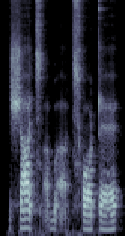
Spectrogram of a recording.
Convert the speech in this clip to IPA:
ʃ a˧˥˧ t͡ɕ a̰˨˩˦ b a̰˧˥˧ t͡ɕʰ ɔ˨˩˦ ʈ ɛ˨˩˦

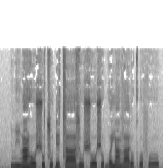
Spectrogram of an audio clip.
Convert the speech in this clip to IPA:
β i˨ β ã˦ ɣ o˨ ʃ u˦ t͡s u˨ ɗ ɪ˦˨ t͡s aː˨ z u˦˨ ʃ oː˦ ʃ ʊ˦ ɡʷ ɛ˦ j ã˦ v a˨ ɾ ʊ˨ kʼ ʊ˨ f ʊ˨

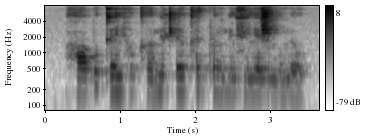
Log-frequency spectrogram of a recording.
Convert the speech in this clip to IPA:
h ɒ p ʊ kʼ e lʲ h ʊ kʰ ə mʲ ɔ t͡ʃʼ e ə̯ kʰ ɛ d pʼ ə ŋ mʲ ɔ lʲ fʲ e lʲ ɛ ʒ ɘ ŋ ʊ ŋ ɘ ʊ̯

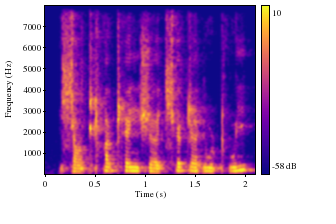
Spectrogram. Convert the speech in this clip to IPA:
ɕ a tˤ ʈʰ a ʈʰ ɛ ɲ ʃ ɜ t͡ɕʰ ɛ ʈ ɜ ɗ u ʈʰ u j

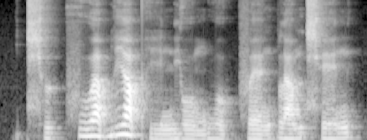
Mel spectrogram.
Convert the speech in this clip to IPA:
t͡ɕʰ ɯ˨˩ k̚ f u˥˩ a̯ b i˥˩ a̯ pʰ i˩˦ n j o˩˦ m w o˨˩ k̚ f ɛː˩˦ ŋ p l a˦˥ m t͡ɕʰ e˦˥ n

